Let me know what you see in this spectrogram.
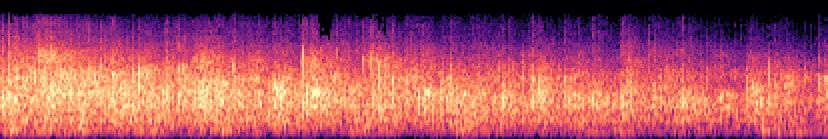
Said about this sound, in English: So I want a big round of applause for all of our friends.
